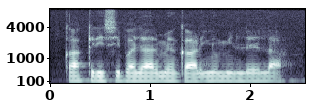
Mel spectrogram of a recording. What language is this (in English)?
Magahi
